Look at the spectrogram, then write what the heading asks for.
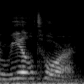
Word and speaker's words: realtor: So you say you are a realtor. What does that mean? Yeah, I have to say it that way because it would drive everybody crazy when people say what. No, it's 2 syllables, not 3. Realtor.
